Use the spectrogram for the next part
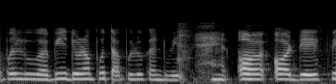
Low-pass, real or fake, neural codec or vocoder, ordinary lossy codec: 7.2 kHz; fake; codec, 16 kHz in and 24 kHz out, 2.2 kbps, FireRedTTS-2 codec; none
